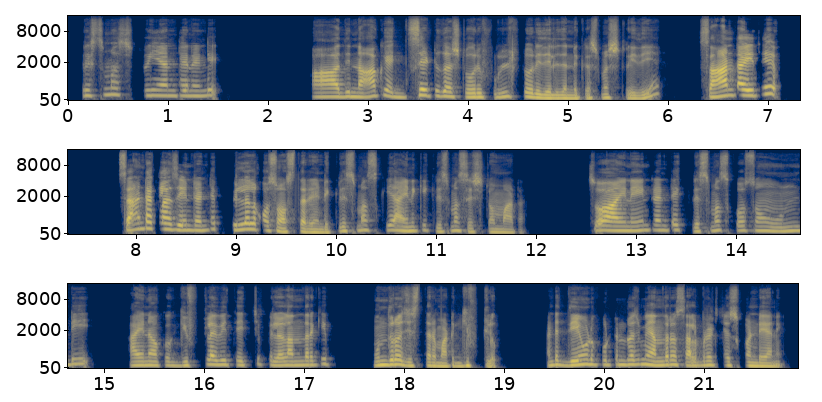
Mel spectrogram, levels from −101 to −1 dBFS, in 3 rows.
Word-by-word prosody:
Christmas 265 +4 -7
tree 235 +1 -8
అంటేనండి. 225 0 -5 1.1
ఆహ్, 180 +1 +3
అది 185 +1 -3
నాకు 220 +3 +1
ఎగ్జాక్ట్‌గా 205 +5 +1
స్టోరీ, 170 -2 +1
ఫుల్ 170 +4 -3
స్టోరీ 170 -5 +1
తెలీదండి 125 -1 +1
క్రిస్మస్ 140 +1 0
ట్రీది. 120 +5 -2 0.6
సాంటా 220 +8 +8
అయితే 235 +6 +2 0.9
సాంటాక్లాస్ 255 -2 +4
ఏంటంటే, 205 +3 -2 0.2
పిల్లల 245 +3 +2
కోసం 190 -5 0
వస్తాడండి. 125 -4 -1
క్రిస్మస్‌కి 200 +5 -5
ఆయనకి, 175 +3 -1
క్రిస్మస్ 180 +6 -5
ఇష్టం 130 -1 -4
మాట. 115 -1 -5 0.7
సో, - - -4 0.2
ఆయన 190 -1 +3
ఏంటంటే 210 0 -5
క్రిస్మస్ 185 +6 -4
కోసం 190 -1 -5 0.2
ఉండి, 185 +6 -4 0.5
ఆయన 160 +1 +1
ఒక 160 0 -8
గిఫ్ట్‌లు 160 +5 -1
అవి 185 0 -1
తెచ్చి, 170 +3 -7
పిల్లలందరికీ 165 +4 0 0.5
ముందు 180 +3 +4
రోజిస్తారనమాట 140 -6 0
గిఫ్ట్‌‍లు. 145 - -3 0.5
అంటే, 175 +3 -1
దేవుడు 195 +2 +4
పుట్టినరోజు 190 +2 -2
మీ - - +7
అందరూ 180 +4 +2
సెలబ్రేట్ 165 +3 0
చేసుకోండి 145 -4 0
అని. - - -7
180 Hz, 130 wpm, -24 LUFS, 160-210 Hz, 1.1 s, సాంటా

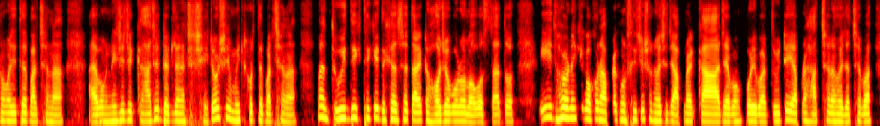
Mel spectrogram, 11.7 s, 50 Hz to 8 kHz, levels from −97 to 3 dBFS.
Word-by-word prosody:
সময় 140 -1 +1
দিতে 145 +1 0
পারছে 130 +2 -2
না 125 - +1 0.5
এবং 130 +1 +1
নিজের 145 +3 0
যে 155 - +2
কাজের 135 +7 -1
ডেডলাইন 140 -1 +1
আছে - - -8
সেটাও 140 +7 0
সে - - -1
মিট 150 - -1
করতে 150 0 -1
পারছে 130 +2 -2
না। 125 - -1 0.3
মানে 210 -1 +2
২ 175 +3 +3
দিক 195 -1 +2
থেকেই 185 +1 +2
দেখা 160 +1 0
যাচ্ছে 160 +1 0
তার 145 - +6
একটা 145 - -3
হযবরল 140 0 +2
অবস্থা। 130 0 -2
তো 135 - 0 0.5
এই 210 - 0
ধরনের 190 +1 +4
কি - - -12
কখনো 170 0 +2
আপনার 160 +2 -3
কোন 155 - +1
সিচুয়েশন 160 0 -3
হয়েছে 145 +1 -1
যে - - +4
আপনার 135 -1 -1
কাজ 130 -1 +6
এবং 130 0 -1
পরিবার 135 -1 +3
দুই 135 0 0
টাই 160 -2 +3
আপনার 145 0 -4
হাতছাড়া 135 +2 -1
হয়ে 130 -1 +1
যাচ্ছে 130 +2 -4
বা 135 - +5
140 Hz, 240 wpm, -23 LUFS, 135-160 Hz, 0.5 s, তার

